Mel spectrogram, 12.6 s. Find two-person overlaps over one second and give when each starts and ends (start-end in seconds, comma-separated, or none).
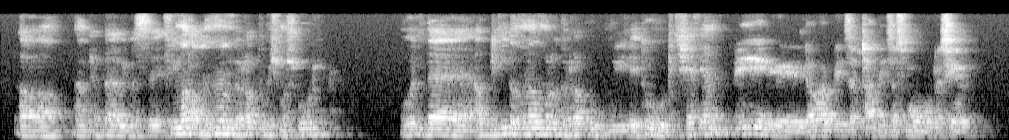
none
